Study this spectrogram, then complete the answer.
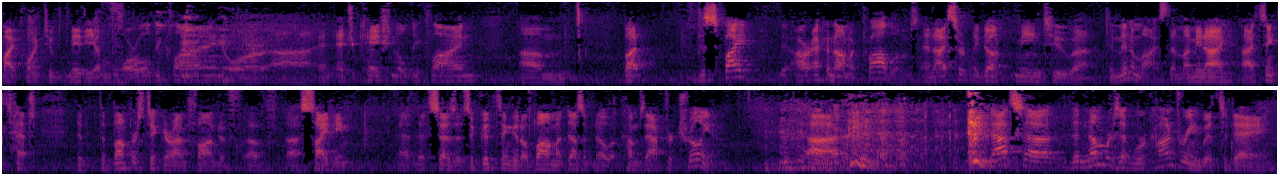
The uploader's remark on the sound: TNC/SAU Conference.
